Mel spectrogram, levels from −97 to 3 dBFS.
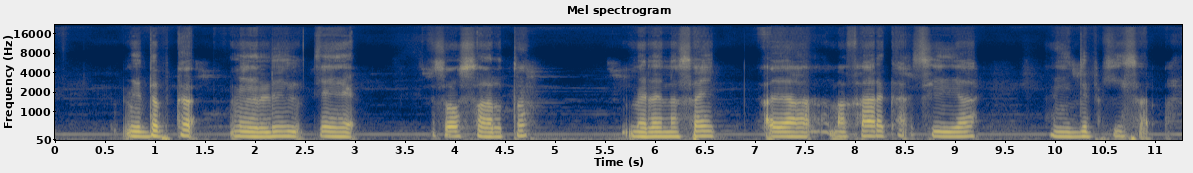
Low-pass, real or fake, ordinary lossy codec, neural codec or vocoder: none; fake; none; codec, 44.1 kHz, 2.6 kbps, SNAC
